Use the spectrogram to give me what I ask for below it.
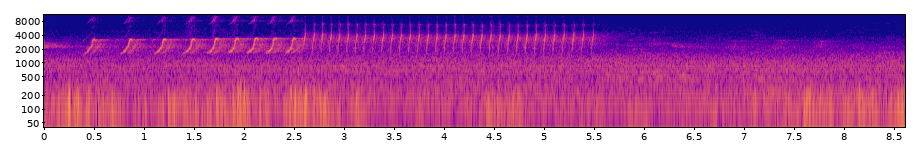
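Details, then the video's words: Cardinal song starting with quick upward-sweeping whistles, then breaking into a long, fast, even trill lasting about three seconds before stopping. Low rumbling background noise throughout, with faint other bird notes afterward. "Birdsong. The cardinal is one of the most beautiful songbirds in the world!"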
